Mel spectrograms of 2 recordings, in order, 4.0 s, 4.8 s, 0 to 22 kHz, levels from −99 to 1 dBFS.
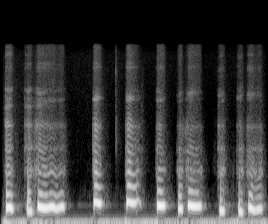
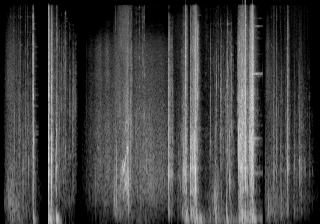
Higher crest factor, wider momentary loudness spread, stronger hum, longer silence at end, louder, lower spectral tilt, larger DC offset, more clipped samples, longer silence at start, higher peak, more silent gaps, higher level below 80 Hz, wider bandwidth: second, 12 dB vs 22 dB; second, 8 LU vs 25 LU; neither; second, 0.05 s vs 0.95 s; about the same, -15 LUFS vs -17 LUFS; first, -9.5 dB/octave vs 0.5 dB/octave; neither; neither; second, 0 s vs 0.5 s; about the same, -2 dBFS vs 0 dBFS; second, none vs 0.65-0.71 s; first, -34 dBFS vs -46 dBFS; second, 7.6 kHz vs over 20 kHz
